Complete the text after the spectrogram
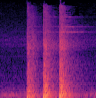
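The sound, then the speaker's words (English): Three firm knocks land in quick succession, each with a short resonant decay, and a faint, high ringing tone lingers after the last one. No one speaks. “each time you would knock, I would hear that little ding right there. So I wasn't sure if they're water droplets”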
